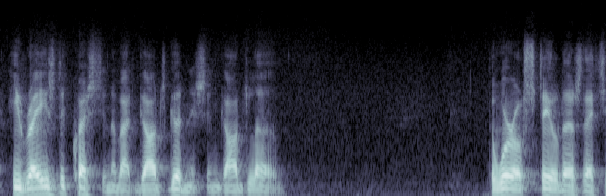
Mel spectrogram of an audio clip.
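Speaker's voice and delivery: ordinary delivery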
